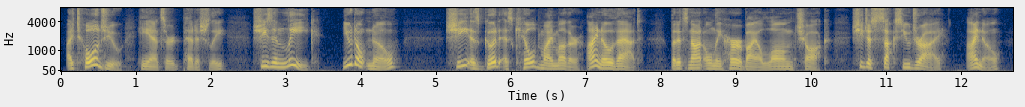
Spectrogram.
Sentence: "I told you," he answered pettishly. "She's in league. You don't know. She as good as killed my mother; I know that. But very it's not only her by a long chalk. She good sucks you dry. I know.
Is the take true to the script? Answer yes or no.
no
